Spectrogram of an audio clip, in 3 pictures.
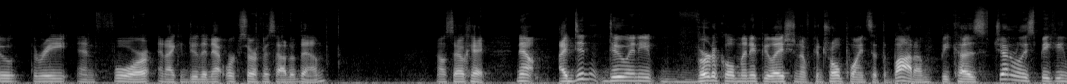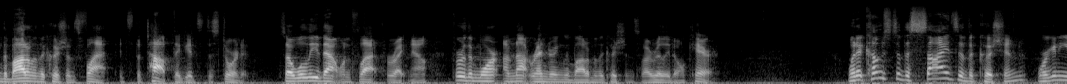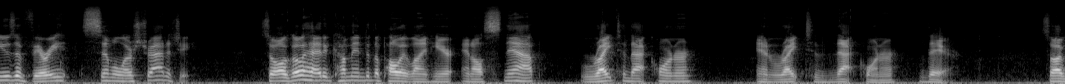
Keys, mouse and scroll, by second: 0.5 click, 1.4 click, 2.3-3.3 typing, 4.5-5.2 typing, 4.9 click, 5.6-6.1 scroll, 18.9 right click, 19.5-20.1 scroll, 20.1-20.7 scroll, 20.7 scroll, 20.8 click, 21.3-23.9 scroll, 23.9-24.2 scroll, 24.4 click, 27.5 click, 29.9 click, 31.7 Return.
